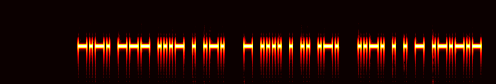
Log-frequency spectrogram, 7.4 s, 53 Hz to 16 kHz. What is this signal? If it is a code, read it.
Morse code, heard as a keyed tone, about 28 wpm, 700 Hz. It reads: COVER THEIR FEET.
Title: Sentences from Top 1000 Words - Review Part 1 - 28wpm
